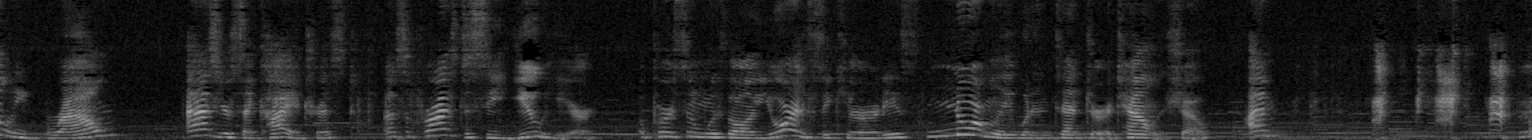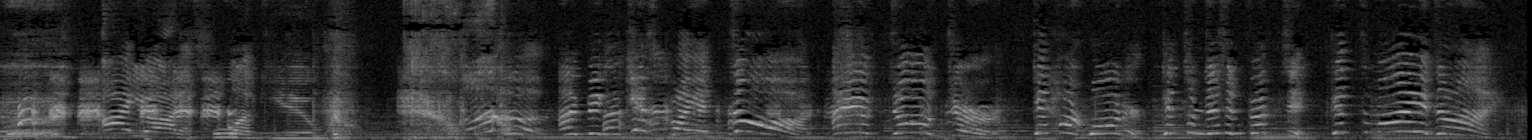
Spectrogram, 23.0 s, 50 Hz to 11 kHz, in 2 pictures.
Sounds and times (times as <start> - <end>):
Music: 0.0 - 22.9.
